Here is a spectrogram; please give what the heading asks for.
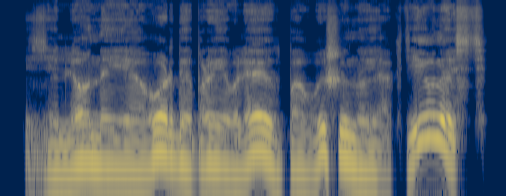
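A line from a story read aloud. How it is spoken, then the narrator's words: Thoughtful mutter. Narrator (Russian): задумчиво пробормотал Инфилига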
